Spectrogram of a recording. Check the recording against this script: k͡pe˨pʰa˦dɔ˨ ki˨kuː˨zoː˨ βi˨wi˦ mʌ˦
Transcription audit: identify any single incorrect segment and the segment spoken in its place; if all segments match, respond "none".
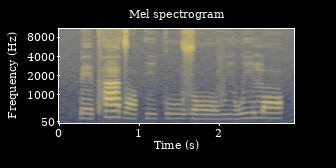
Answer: ʌ˦ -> ɔ˦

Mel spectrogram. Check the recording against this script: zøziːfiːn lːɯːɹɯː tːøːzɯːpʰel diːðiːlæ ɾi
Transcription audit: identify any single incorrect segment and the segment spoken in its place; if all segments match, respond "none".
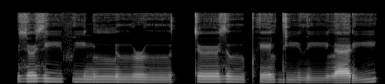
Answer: none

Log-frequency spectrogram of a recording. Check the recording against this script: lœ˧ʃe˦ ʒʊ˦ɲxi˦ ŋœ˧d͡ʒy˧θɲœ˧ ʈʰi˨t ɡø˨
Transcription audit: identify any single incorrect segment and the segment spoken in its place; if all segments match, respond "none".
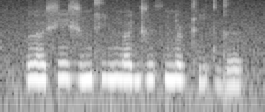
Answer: none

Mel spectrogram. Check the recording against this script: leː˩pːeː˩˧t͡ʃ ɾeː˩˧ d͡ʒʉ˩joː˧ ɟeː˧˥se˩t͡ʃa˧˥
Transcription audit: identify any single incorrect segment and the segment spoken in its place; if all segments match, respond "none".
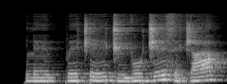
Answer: ɟ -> d͡ʒ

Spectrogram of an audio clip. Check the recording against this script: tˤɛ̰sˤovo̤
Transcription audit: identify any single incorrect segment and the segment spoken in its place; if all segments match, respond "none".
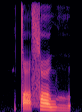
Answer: v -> w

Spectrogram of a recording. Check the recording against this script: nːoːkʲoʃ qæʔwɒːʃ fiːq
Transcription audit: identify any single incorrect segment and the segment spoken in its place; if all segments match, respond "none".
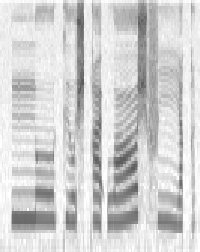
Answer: none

